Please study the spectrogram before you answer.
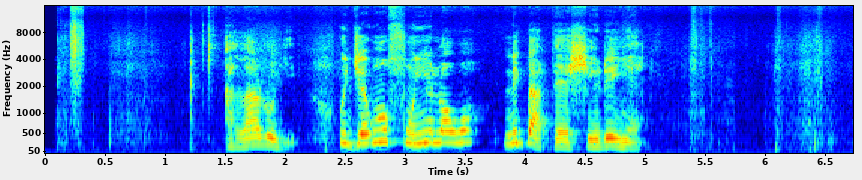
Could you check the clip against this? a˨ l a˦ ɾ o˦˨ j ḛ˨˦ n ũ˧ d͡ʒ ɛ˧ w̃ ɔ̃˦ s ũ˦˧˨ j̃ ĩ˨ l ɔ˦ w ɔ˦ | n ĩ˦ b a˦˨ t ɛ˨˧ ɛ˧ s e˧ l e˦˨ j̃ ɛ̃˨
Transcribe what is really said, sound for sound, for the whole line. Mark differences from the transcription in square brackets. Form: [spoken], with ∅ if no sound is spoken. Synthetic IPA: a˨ l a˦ ɾ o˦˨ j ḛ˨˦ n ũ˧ d͡ʒ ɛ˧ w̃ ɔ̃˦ [f] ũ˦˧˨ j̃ [ĩ˦] l ɔ˦ w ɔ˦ | n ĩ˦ [ɡ͡b] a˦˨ t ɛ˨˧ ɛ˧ [ʃ] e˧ [ɾ] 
